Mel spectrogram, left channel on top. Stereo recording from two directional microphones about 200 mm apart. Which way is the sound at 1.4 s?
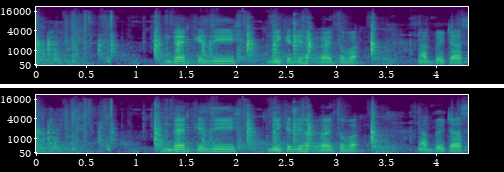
20° right (ahead or behind).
